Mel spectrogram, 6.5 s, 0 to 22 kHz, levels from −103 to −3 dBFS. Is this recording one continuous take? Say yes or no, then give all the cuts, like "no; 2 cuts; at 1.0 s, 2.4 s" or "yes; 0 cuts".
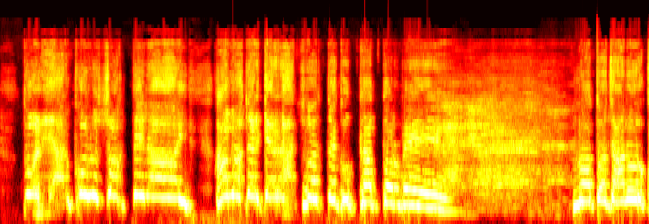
no; 1 cut; at 5.5 s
